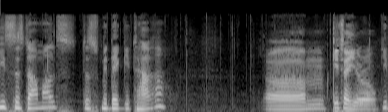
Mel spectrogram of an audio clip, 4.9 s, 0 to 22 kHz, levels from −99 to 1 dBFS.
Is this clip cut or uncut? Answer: uncut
